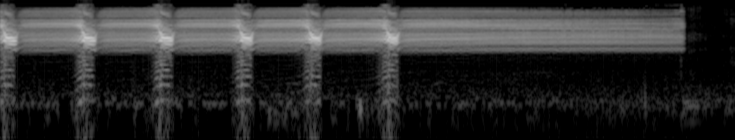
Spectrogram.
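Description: A cicada gives a loud, high, shrill buzz, pulsing about every second before settling into a steady drone.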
